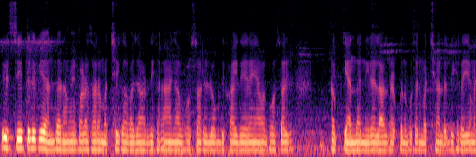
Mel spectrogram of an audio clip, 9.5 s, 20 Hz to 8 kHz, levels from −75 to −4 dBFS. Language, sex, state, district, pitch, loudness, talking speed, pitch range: Hindi, male, Andhra Pradesh, Guntur, 110 Hz, -17 LUFS, 185 wpm, 105-115 Hz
